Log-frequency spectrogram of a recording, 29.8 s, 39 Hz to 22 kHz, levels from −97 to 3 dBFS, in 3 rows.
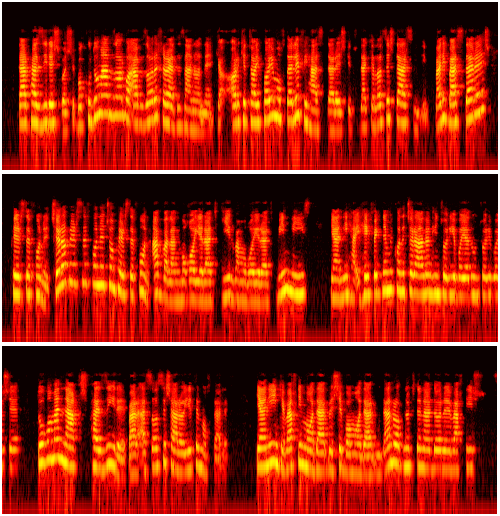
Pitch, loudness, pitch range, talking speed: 230 Hz, -29 LUFS, 205-255 Hz, 135 wpm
